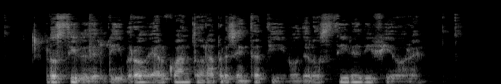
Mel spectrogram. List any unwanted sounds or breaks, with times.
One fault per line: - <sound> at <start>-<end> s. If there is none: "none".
none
